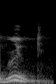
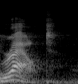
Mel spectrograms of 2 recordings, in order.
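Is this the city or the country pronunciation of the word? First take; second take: city; country. First: It is pronounced the way city people say it. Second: It is pronounced the way country people say it. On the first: "City people say route" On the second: "country people say route"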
